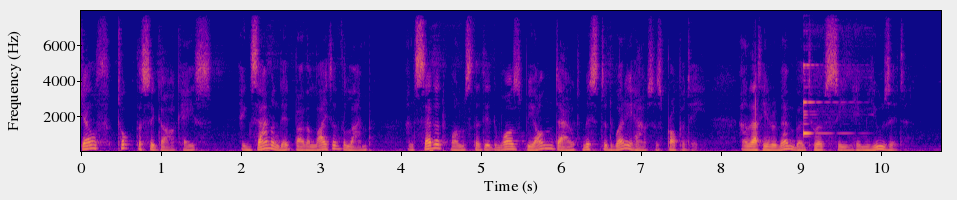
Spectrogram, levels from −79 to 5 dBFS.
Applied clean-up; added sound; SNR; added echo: none; Keyboard (musical); 0 dB; reverberation time 1.1 s.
